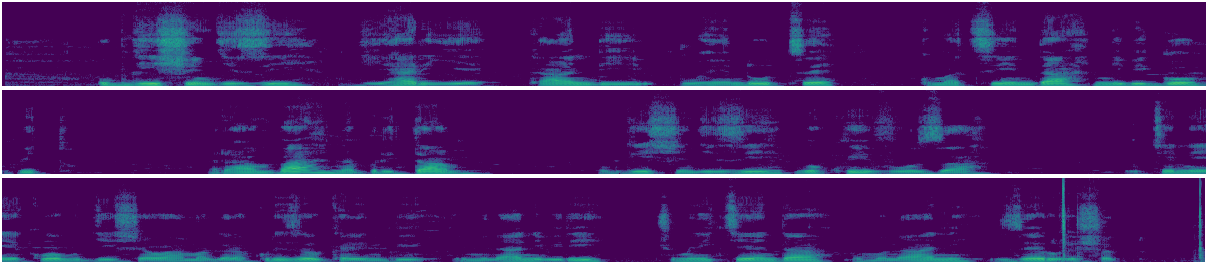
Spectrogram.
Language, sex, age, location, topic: Kinyarwanda, female, 36-49, Kigali, finance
